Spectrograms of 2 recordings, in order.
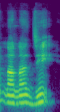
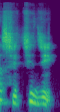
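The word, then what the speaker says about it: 七時: ya tapi Yoji ya lalu di sini ada angka 7 angka 7 Itu bisa dua ya pengucapannya bisa si atau Nana kayak gitu tapi dalam jam itu enggak ada nanaji ya adanya siiji ya adanya siiji ya dan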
